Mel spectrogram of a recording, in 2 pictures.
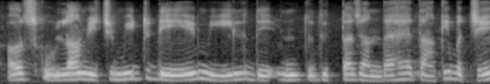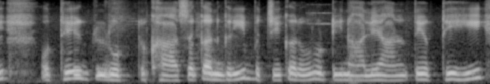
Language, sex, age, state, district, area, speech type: Punjabi, female, 60+, Punjab, Jalandhar, urban, spontaneous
